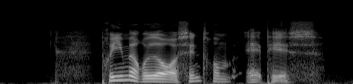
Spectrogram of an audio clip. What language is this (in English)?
Danish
